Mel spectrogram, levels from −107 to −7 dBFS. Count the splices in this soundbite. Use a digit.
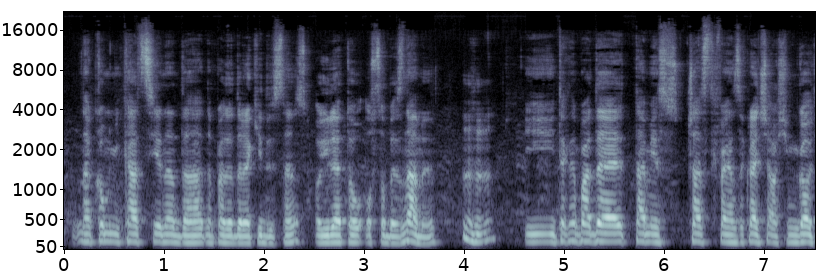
0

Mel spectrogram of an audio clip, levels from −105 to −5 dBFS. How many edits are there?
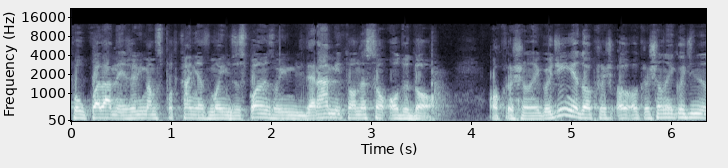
0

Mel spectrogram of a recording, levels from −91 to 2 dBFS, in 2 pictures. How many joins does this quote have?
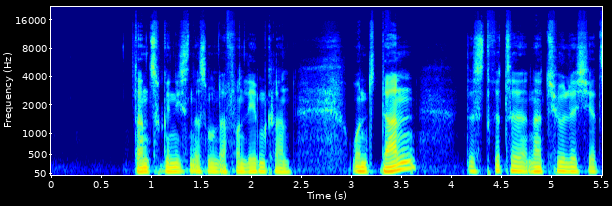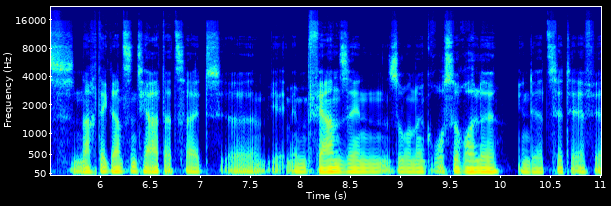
3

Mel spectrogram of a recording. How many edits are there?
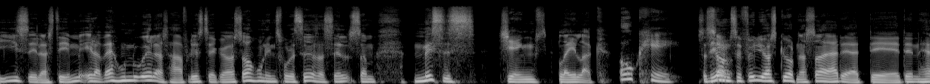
2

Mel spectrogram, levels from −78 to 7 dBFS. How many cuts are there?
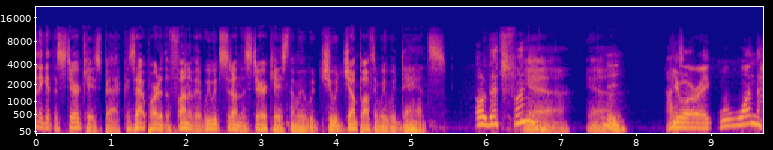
2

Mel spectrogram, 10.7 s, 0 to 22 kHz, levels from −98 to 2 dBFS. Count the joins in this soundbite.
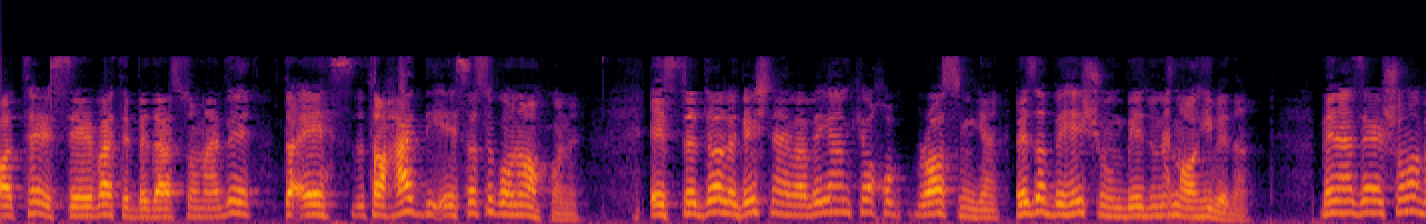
3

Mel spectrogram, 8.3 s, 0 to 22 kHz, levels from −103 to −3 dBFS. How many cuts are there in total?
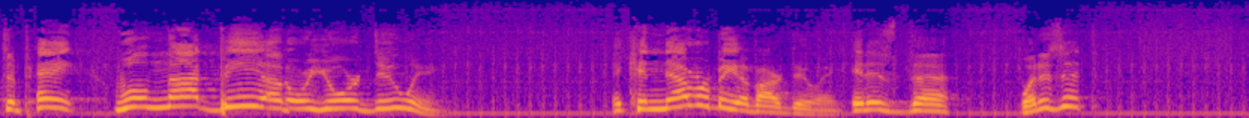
2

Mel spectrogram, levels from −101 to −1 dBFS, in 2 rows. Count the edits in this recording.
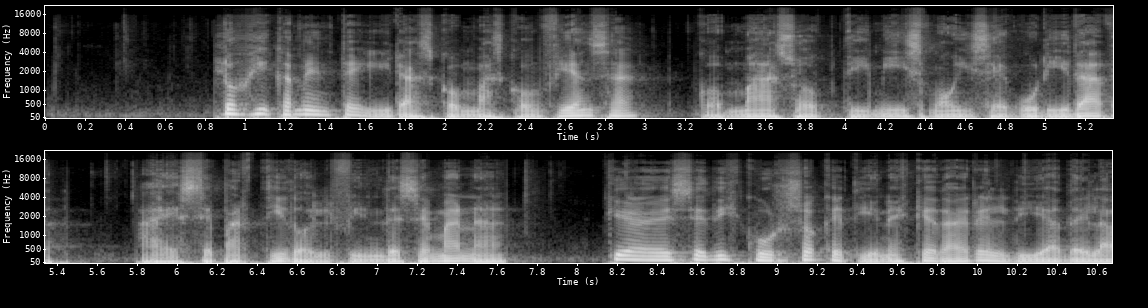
0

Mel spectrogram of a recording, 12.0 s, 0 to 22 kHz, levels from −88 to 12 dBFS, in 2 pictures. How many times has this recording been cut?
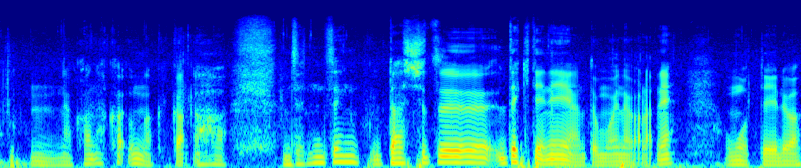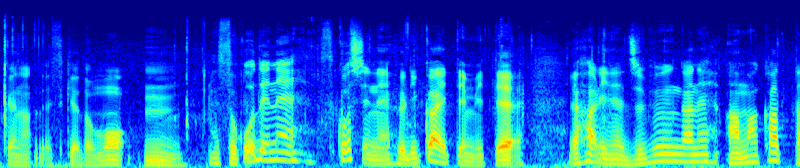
1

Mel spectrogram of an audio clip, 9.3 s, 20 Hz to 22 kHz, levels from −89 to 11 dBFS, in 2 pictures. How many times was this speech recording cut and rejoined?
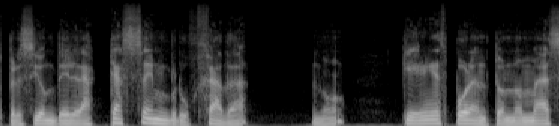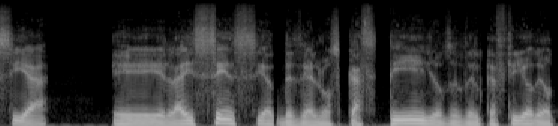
1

